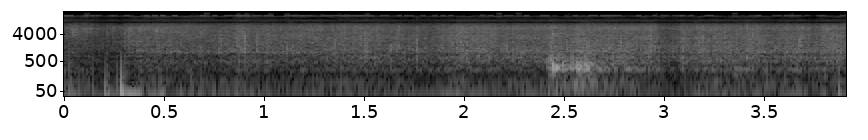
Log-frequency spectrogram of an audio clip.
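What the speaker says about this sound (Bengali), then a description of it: "দেখো এখন পেঁয়াজ লঙ্কা রসুনের ফোড়ন ভাজা হয়ে গেছে, আর এখন দিয়ে দেবো এই কেটে রাখা শাক" Chopped greens dropped into hot oil with fried onion, chili and garlic, a steady loud sizzle and hiss throughout with a brief stirring scrape midway, no voices.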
